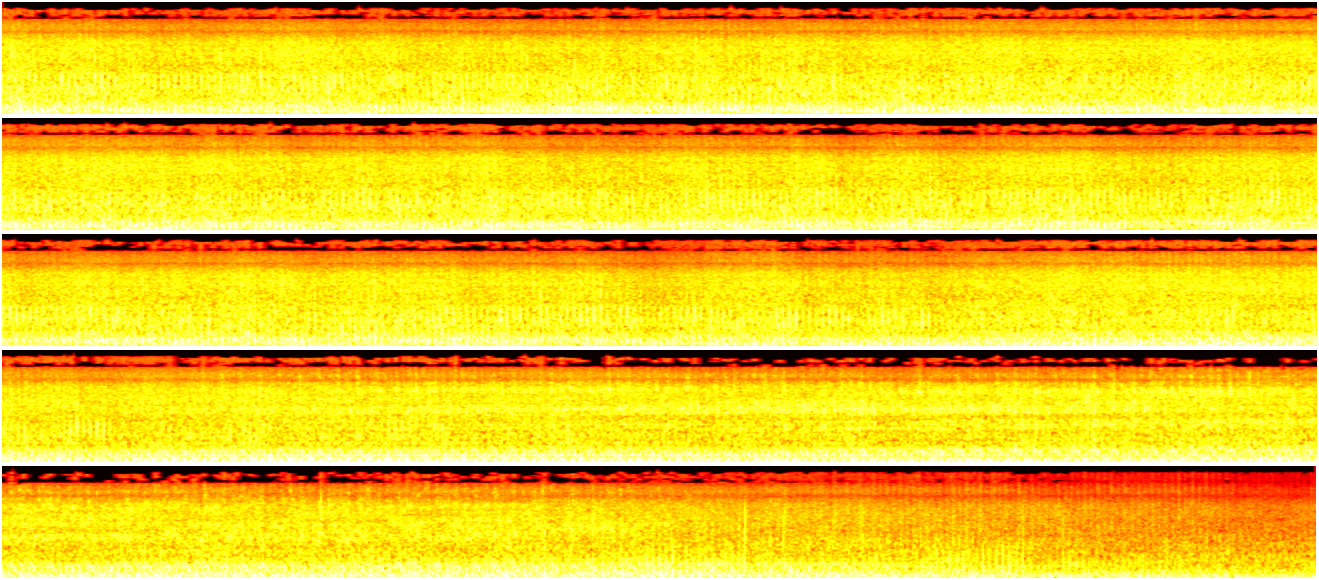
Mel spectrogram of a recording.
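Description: Twin seven-cylinder radial engines of an Avro Anson running steadily at low power on the ground, propellers turning. The engine note grows a little louder and clearer about two-thirds of the way through as the aircraft begins to turn away to taxi.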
